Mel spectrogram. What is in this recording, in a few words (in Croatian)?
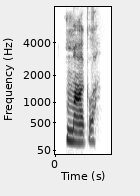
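"magla" Croatian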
